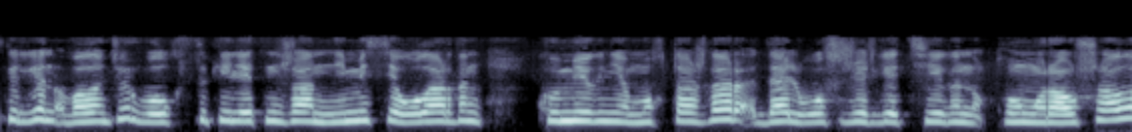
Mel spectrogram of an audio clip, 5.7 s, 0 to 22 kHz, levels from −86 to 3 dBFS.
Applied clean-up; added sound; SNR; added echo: neural mask model Resemble Enhance denoiser.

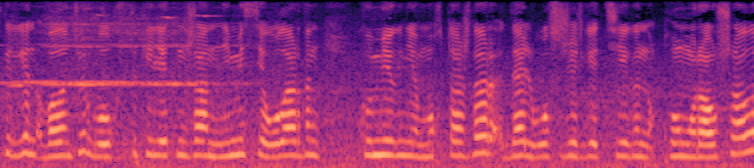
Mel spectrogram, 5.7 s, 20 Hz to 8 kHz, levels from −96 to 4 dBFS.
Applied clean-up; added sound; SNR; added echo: none; Squeak / Idling; 16 dB; none.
